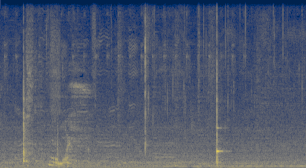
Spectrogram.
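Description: A wooden spoon scrapes and taps against a glass dish.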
